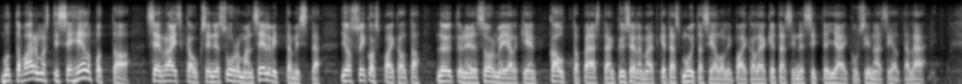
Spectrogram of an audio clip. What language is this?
Finnish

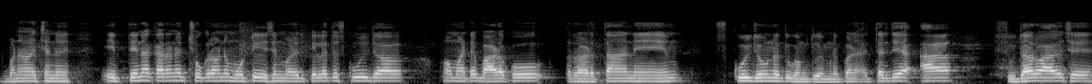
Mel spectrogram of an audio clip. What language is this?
Gujarati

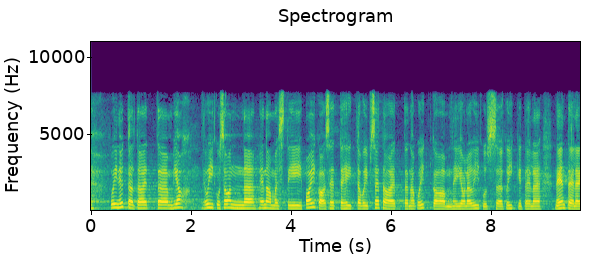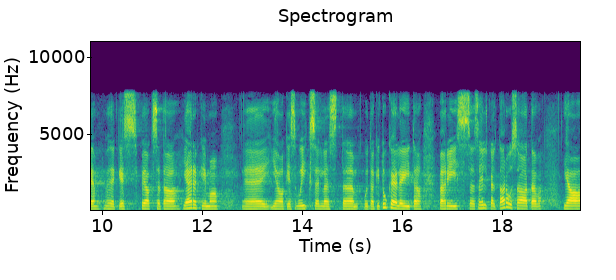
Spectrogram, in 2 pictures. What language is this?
Estonian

